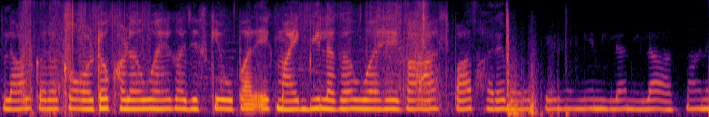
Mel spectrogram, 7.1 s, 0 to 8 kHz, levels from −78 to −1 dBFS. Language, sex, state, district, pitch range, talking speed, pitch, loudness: Hindi, female, Bihar, Saran, 220-230 Hz, 185 wpm, 225 Hz, -22 LUFS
